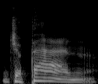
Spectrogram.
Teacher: faudra insister et appuyer pour le japon par exemple sachant que c'est la dernière syllabe la deuxième qui est accentuée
